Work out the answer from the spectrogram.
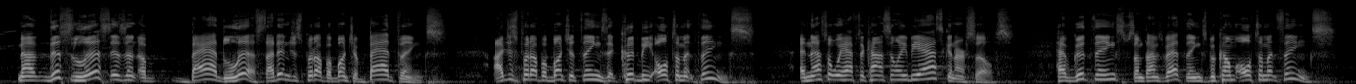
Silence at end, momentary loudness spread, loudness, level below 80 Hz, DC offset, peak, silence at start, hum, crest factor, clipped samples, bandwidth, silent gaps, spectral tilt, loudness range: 0.2 s; 9 LU; -33 LUFS; -68 dBFS; under 0.1%; -16 dBFS; 0.2 s; none; 16 dB; under 0.1%; 16.5 kHz; none; -4 dB/octave; 2 LU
